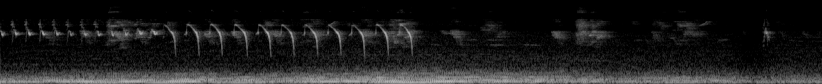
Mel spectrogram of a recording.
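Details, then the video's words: Javanese white-headed munia with canary-style song, played to stimulate other birds to sing: a fast high trill of down-slurred notes lasting about four seconds over a steady low droning background, then scattered faint chirps. "suara burung emprit peking bondol kaji gacor isian kenari ngeroll panjang untuk masteran"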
